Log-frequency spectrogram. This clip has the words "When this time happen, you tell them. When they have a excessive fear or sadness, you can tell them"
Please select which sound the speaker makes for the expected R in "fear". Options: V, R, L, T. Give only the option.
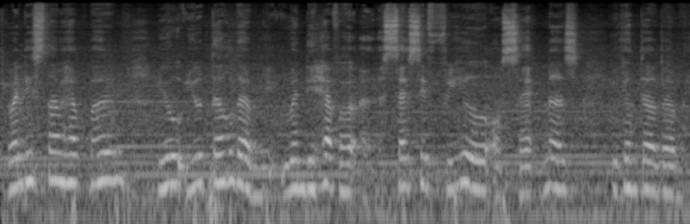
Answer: L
